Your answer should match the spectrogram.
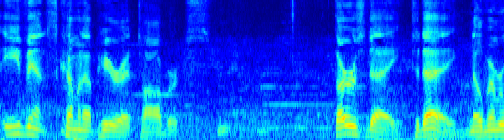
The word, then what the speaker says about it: Tolberts: Well, Tolberts is actually the correct pronunciation of the family name.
